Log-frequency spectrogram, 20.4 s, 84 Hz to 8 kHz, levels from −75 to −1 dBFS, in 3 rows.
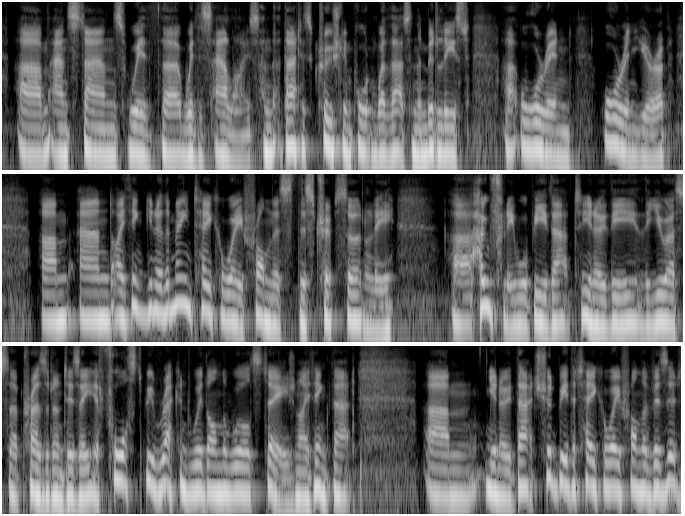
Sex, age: male, 40-59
